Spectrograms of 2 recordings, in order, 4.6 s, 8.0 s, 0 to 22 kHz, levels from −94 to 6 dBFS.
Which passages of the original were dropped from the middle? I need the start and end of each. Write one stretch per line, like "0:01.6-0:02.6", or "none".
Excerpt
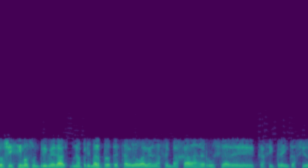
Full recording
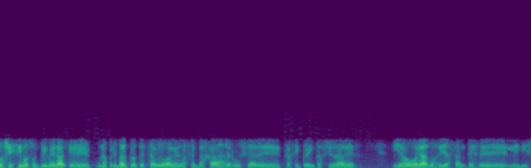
0:01.0-0:01.4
